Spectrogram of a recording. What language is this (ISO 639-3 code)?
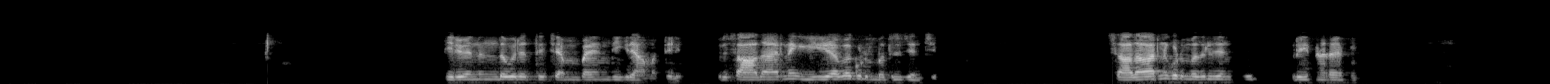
mal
